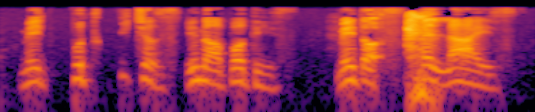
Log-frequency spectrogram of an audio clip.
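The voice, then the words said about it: Bad put-on Russian accent. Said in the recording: “the bad Russian accent”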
